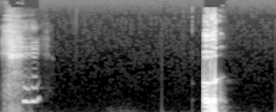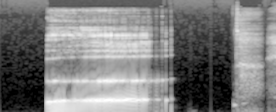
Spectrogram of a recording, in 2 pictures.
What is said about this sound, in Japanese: やだ、ムラムラ止まらなくてゲップ漏れちゃう。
